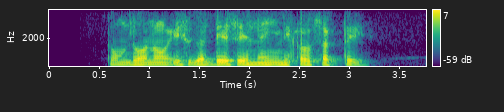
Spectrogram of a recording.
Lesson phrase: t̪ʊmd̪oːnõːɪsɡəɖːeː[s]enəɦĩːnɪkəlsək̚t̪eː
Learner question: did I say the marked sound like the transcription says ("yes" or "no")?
yes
